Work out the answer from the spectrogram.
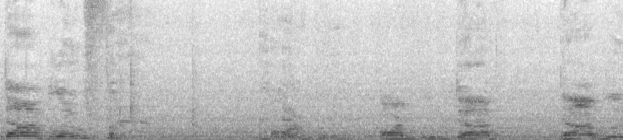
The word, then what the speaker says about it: Bluth: Just look at a cob of corn. Which rhymes with Don Bluth.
